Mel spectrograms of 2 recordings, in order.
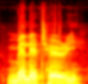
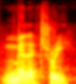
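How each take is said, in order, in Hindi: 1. American उच्चारण, अंत पूरा 'terry' जैसा बोला गया। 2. ब्रिटिश उच्चारण, अंत 'tree' जैसा दबा हुआ। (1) "और अमेरिकन वाले बोलते हैं मिलिटरी" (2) "मिलिट्री ब्रिटिश वाले कैसे बोलते हैं?"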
